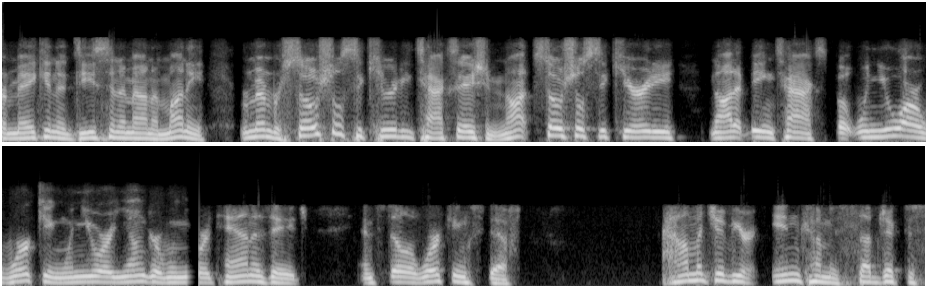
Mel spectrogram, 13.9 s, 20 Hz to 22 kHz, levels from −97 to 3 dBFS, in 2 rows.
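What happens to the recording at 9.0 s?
At 9.0 s the call is in a fallback to narrowband that runs from 8.41 s to the end. The codec switches from HD Voice to an older narrowband one, so everything above 4 kHz disappears and the speech sounds duller and rougher. On a spectrogram the upper band goes dark abruptly at 8.41 s.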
